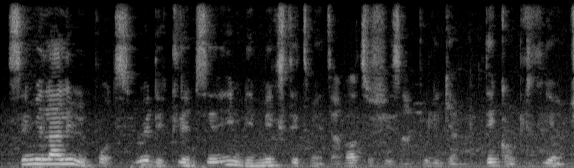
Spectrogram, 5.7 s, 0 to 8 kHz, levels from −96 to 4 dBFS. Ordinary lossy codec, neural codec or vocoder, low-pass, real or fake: none; none; none; real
